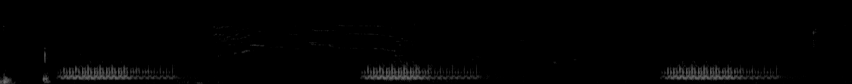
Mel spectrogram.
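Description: Phone ringing faintly: a buzzing tone about a second long sounds three times, three seconds apart, with faint high falling chirps between the first two.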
